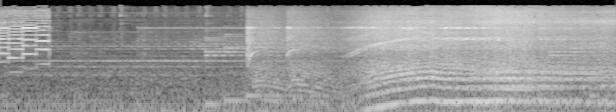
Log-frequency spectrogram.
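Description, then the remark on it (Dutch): Outdoors, a few electronic beeps give way to a drone's rotors spinning up, the whine climbing sharply in pitch before settling into a loud, steady buzzing hum with no one speaking. “Hierbuiten zien we een andere technologie, namelijk de drone.”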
